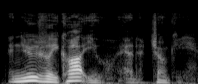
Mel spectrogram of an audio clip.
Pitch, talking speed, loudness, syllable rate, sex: 110 Hz, 180 wpm, -16 LUFS, 6.2 syllables/s, male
